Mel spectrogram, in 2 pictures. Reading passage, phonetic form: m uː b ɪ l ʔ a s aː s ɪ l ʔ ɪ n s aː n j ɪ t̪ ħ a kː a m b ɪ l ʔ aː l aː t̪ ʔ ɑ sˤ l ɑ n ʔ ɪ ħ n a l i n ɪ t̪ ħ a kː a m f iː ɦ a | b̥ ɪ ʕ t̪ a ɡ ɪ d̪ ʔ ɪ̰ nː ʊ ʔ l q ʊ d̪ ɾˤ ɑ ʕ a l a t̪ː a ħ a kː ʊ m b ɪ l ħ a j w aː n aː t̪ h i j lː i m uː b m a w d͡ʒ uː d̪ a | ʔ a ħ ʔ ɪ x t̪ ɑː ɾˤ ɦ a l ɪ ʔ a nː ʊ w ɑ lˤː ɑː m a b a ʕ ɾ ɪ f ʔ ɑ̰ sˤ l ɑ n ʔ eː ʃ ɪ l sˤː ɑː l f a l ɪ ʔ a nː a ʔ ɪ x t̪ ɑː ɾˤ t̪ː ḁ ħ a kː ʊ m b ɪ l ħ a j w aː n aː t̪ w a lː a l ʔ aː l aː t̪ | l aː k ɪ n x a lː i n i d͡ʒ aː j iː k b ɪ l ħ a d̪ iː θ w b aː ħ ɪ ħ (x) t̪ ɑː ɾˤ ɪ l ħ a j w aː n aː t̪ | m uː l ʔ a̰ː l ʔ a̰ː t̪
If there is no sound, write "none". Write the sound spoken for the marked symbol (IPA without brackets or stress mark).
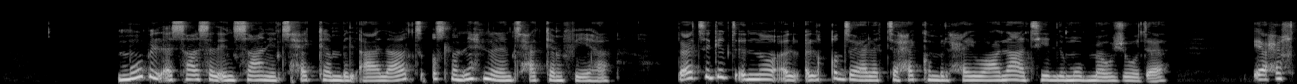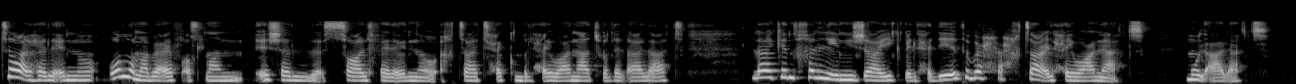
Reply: x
